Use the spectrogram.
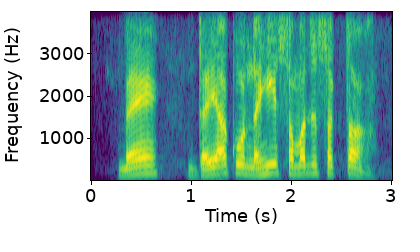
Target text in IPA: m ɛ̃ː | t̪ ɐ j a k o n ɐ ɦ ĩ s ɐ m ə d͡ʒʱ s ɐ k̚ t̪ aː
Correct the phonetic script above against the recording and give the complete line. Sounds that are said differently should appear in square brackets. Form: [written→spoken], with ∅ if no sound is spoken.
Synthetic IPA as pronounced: m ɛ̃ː | [t̪→d̪] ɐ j a k o n ɐ ɦ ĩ s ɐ m ə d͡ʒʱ s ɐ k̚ t̪ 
